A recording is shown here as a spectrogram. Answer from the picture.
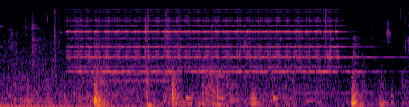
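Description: Electric school bell ringing steadily for about four seconds, starting about a second in and cutting off near the end. A sharp knock comes as it starts and another as it stops.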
